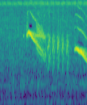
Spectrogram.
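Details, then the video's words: Common iora singing to arouse breeding interest: a falling slurred note runs into a quick stuttering trill of about six beats, then a second clear downward-sliding note. "SIRTU GACOR KAWIN"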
